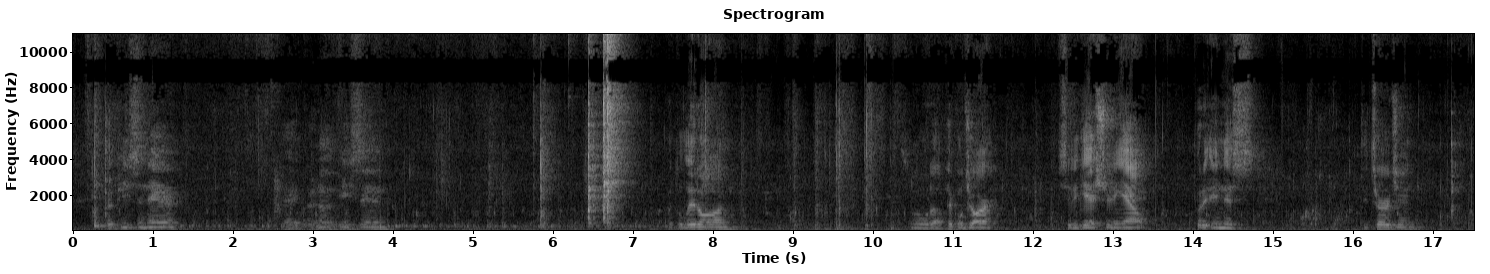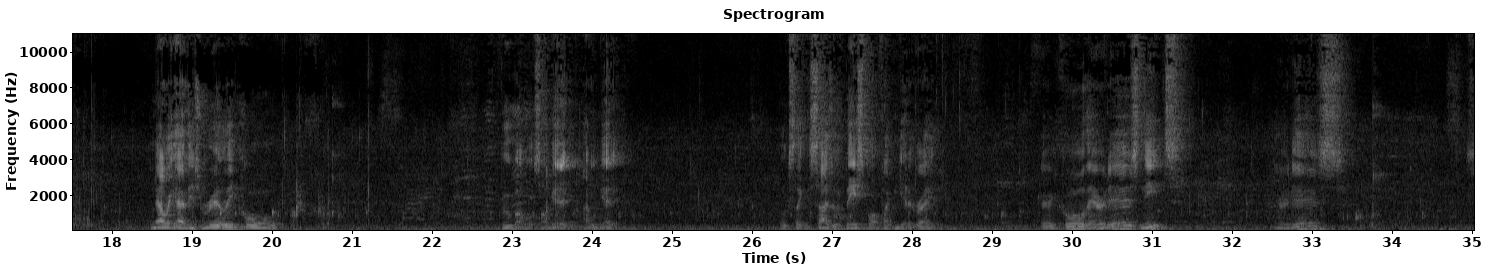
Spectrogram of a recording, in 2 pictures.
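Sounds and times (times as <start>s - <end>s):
dry ice bubbling in water: 0.0s - 35.0s.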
